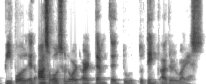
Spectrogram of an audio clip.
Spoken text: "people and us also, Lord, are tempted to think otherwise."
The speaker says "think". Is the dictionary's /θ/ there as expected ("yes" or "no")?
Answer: no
